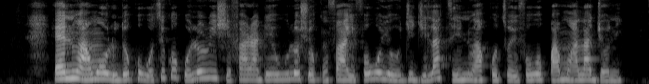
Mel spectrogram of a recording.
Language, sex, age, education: Yoruba, female, 30-45, tertiary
